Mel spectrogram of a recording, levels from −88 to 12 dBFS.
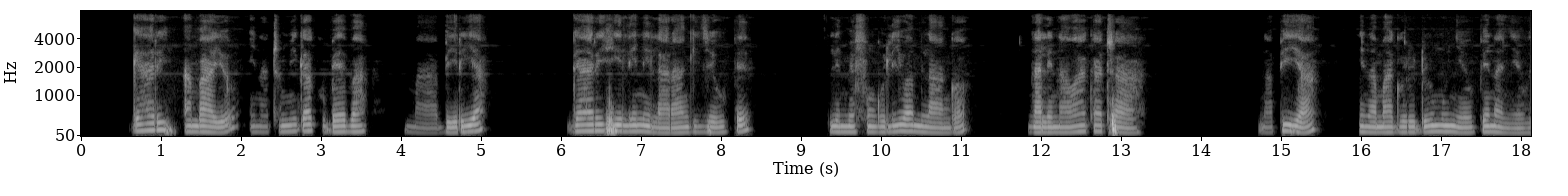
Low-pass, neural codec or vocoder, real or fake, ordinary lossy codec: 7.2 kHz; none; real; AAC, 48 kbps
